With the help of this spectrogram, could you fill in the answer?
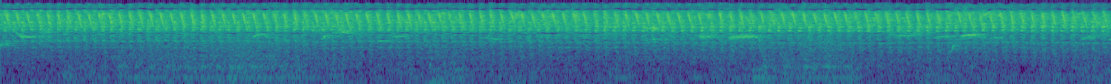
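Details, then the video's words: Hill prinia singing in the rapid, tightly packed 'ngebren' style, used as a master recording for training other birds. A continuous stream of high, buzzy notes repeats about three times a second. Softer, lower chirps from other calls run underneath. "Ciblek Gunung Gacor Ngebren Speed Rapat|Cocok Buat Masteran Burung Anda"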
